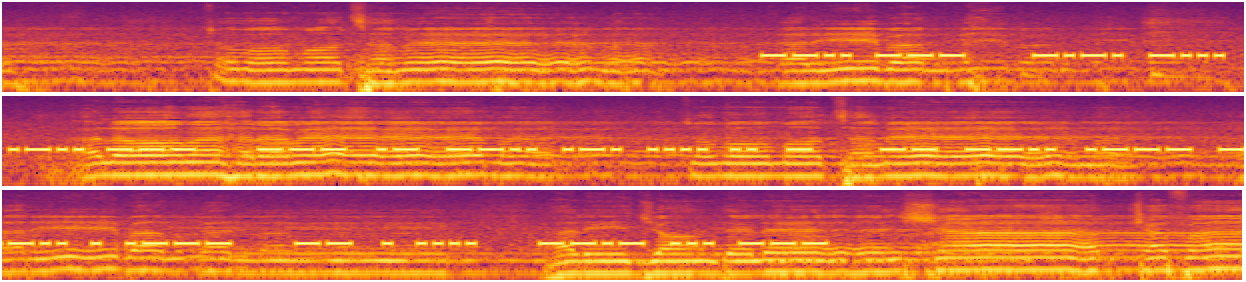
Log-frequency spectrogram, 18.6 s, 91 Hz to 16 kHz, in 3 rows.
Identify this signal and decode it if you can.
Morse code (Hebrew alphabet), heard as a keyed tone, hand-sent with a paddle, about 29 wpm, 750 Hz. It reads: זה סבלה האזרחית מזעזוע מוח קשה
